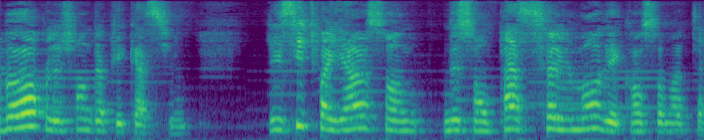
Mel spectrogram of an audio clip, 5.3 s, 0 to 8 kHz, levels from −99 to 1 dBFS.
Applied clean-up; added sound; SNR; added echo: neural separator model SepFormer DNS4.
